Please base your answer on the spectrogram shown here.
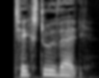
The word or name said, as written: tekstudvalg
